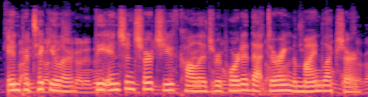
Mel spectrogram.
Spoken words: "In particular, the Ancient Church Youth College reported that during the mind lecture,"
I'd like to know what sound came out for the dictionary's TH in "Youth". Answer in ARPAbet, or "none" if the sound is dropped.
TH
